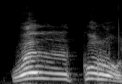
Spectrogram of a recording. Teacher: Udara kena tahan tapi suara terlepas sama. Kerana bersifat dengan rakhawah. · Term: zal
